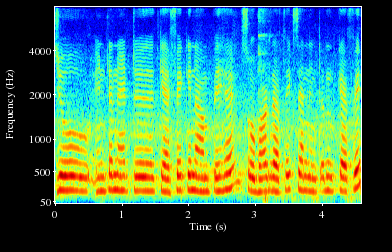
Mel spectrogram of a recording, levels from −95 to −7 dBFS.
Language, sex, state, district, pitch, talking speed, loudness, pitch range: Hindi, female, Uttar Pradesh, Jalaun, 215 Hz, 155 wpm, -19 LUFS, 205-225 Hz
